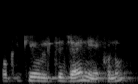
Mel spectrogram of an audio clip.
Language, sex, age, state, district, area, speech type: Bengali, male, 18-30, West Bengal, Purulia, rural, conversation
